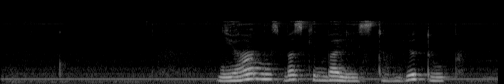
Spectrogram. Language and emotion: Russian, neutral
